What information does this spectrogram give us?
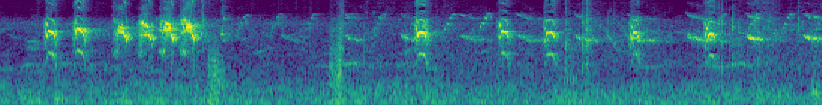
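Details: Sparrow chirping in bursts: short, sharp, high chirps in clusters, with a rapid run of about six near the start, then single chirps spaced roughly every half second to second against a quiet background.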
